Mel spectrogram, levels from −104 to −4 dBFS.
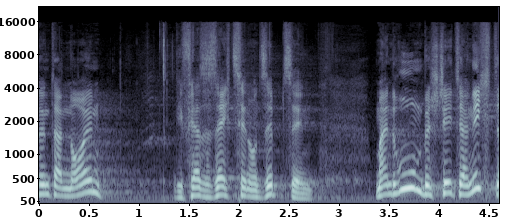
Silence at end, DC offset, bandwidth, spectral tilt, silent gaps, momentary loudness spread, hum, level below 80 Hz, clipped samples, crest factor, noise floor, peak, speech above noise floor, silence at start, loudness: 0 s; under 0.1%; 16 kHz; -5.5 dB/octave; none; 20 LU; none; -60 dBFS; under 0.1%; 18 dB; -50 dBFS; -10 dBFS; 23 dB; 0 s; -28 LUFS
